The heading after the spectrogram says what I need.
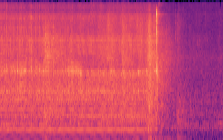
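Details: Rancilio Silvia M single-boiler espresso machine after a full service: an even buzzing pump hum holds steady about two seconds, then cuts off cleanly during a rinse flush, showing normal pump operation.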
